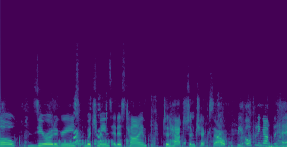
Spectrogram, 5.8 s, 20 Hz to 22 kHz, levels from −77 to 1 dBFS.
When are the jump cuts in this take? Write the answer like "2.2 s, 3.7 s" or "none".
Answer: 4.8 s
